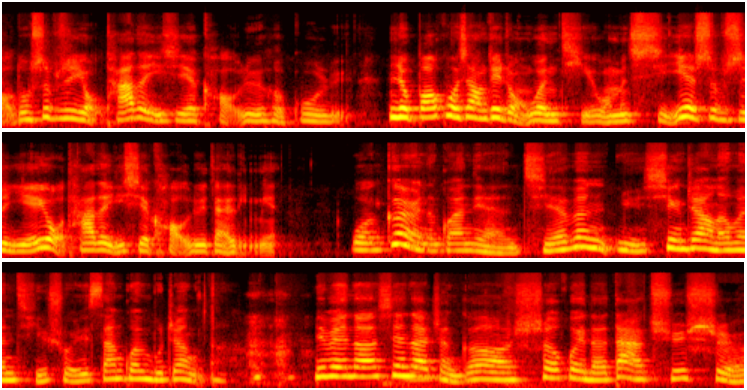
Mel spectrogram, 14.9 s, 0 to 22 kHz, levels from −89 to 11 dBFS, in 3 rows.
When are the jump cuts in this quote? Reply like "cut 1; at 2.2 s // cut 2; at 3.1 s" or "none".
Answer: cut 1; at 2.4 s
